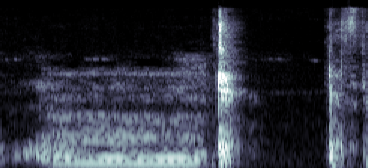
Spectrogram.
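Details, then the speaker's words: Steady low buzzing tone during one breath, then short breathy puffs, from a sleeping dog in a quiet room: snoring. "snoring did you hear that"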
